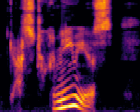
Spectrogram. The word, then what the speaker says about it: gastrocnemius: And this one is the one that people have the most trouble saying, and this is our calf, and it is pronounced the gastrocnemius.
